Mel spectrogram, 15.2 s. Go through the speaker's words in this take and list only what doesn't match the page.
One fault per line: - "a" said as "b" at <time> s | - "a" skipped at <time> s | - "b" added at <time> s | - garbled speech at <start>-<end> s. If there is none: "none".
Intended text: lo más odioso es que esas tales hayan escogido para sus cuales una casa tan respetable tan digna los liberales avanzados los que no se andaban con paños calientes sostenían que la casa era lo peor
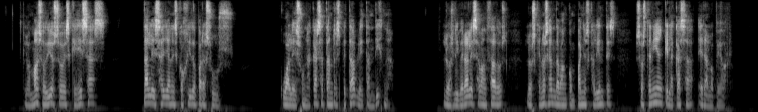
none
